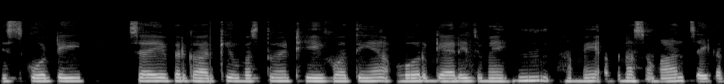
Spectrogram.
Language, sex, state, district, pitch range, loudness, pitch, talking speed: Hindi, male, Uttar Pradesh, Jyotiba Phule Nagar, 145-155 Hz, -21 LUFS, 150 Hz, 150 wpm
